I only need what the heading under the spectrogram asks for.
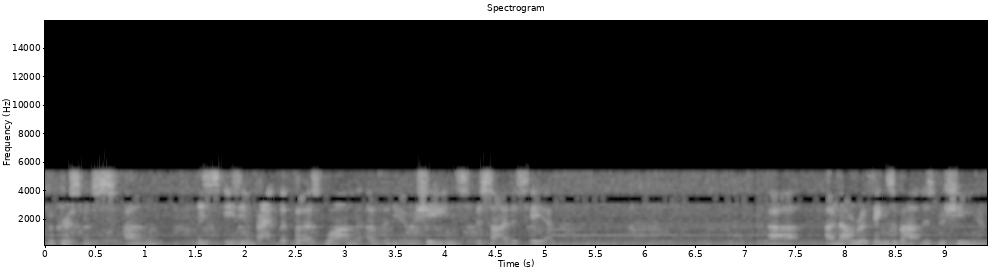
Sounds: speech
printer

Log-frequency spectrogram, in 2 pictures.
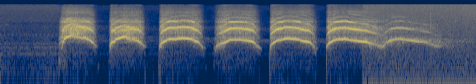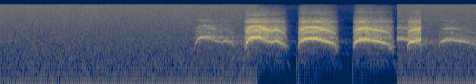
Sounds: animal
wild animals

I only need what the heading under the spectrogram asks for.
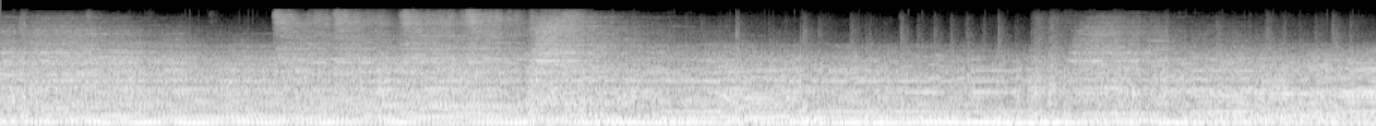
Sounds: rock music
drum kit
musical instrument
guitar
music
drum

